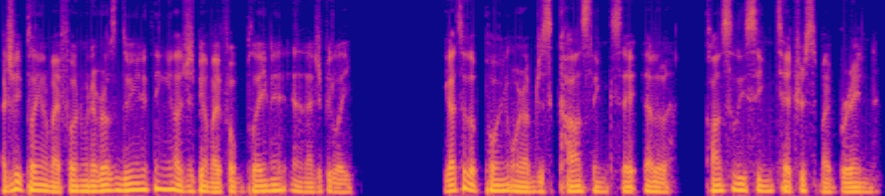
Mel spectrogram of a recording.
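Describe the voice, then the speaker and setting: Male livestreamer, extremely low and mellow, slightly husky, rambling laid-back chat in a dry-sounding space. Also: quick pace, no echo. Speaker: live streamer.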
